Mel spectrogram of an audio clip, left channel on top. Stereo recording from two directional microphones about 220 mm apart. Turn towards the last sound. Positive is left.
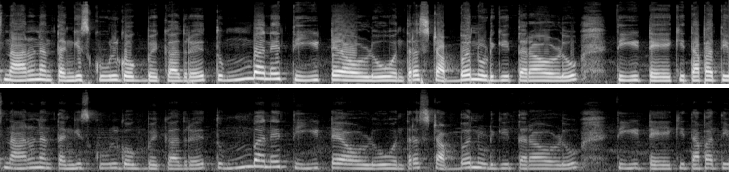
turn(degrees=40)  # may be behind; listen again after turning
